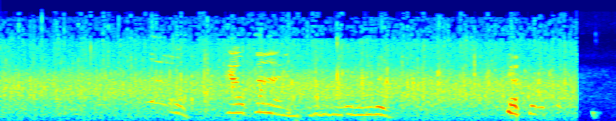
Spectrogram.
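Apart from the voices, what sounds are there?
audience applause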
